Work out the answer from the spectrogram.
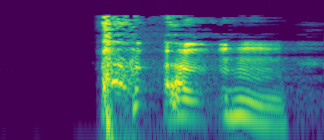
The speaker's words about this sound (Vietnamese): Huyết Bào Nhân nghe vậy thì ho nhẹ một tiếng, có chút xấu hổ nói.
